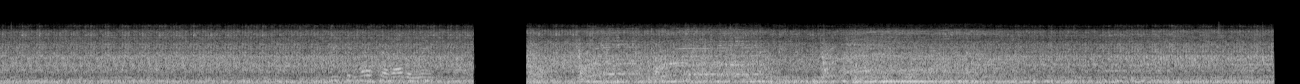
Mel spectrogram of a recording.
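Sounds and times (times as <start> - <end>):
diesel truck engine running: 0.0 - 12.8.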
